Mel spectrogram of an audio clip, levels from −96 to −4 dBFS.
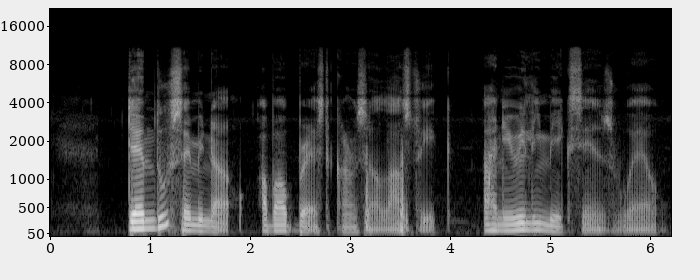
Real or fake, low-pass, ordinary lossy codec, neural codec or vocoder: real; 10.8 kHz; none; none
